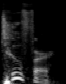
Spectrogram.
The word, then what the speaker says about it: Toopher: In mergers and acquisitions news, Salesforce has acquired a startup called Twofer. That's spelled Toopher for some reason, which makes a mobile app for two-factor authentication that works on various web services.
